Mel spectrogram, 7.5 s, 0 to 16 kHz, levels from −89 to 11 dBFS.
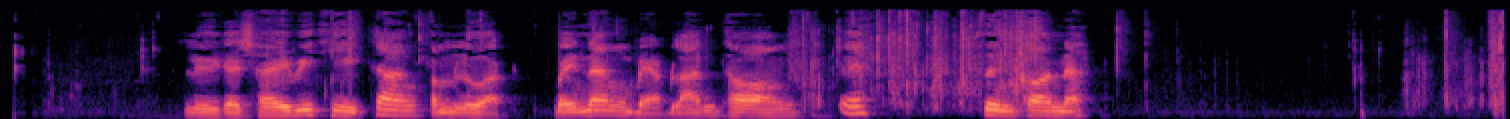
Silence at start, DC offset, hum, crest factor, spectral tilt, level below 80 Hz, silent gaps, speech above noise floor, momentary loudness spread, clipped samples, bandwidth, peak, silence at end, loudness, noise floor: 0.95 s; under 0.1%; none; 18 dB; -5 dB/octave; -72 dBFS; none; 51 dB; 14 LU; under 0.1%; 11.5 kHz; -6 dBFS; 0 s; -21 LUFS; -71 dBFS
